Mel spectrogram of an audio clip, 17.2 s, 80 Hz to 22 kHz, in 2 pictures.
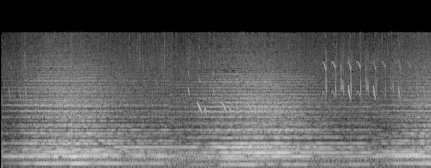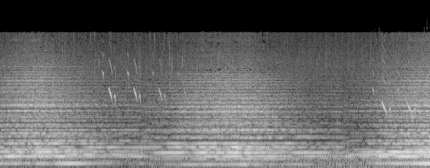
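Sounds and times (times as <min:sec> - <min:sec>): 
nature ambience: 0:00.0 - 0:17.2
bird: 0:02.8 - 0:04.6, 0:06.1 - 0:12.3, 0:15.8 - 0:17.2.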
